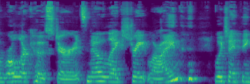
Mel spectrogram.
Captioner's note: chuckles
